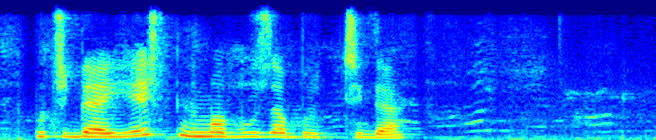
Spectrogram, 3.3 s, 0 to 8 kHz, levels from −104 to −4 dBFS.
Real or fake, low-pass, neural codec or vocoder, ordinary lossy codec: fake; 7.2 kHz; codec, 16 kHz, 1 kbps, X-Codec, HuBERT features, trained on balanced general audio; Opus, 64 kbps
